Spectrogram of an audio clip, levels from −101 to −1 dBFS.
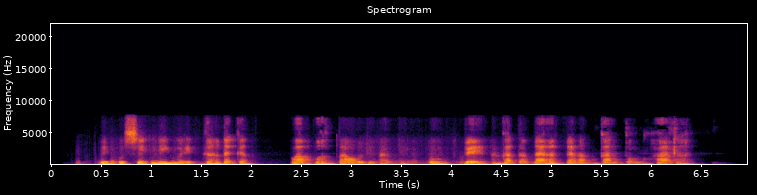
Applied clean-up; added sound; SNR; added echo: neural mask model DeepFilterNet 3.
